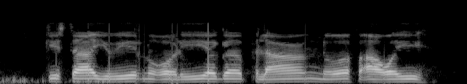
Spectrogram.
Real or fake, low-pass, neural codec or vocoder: real; 7.2 kHz; none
